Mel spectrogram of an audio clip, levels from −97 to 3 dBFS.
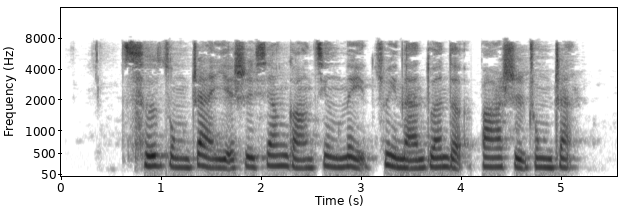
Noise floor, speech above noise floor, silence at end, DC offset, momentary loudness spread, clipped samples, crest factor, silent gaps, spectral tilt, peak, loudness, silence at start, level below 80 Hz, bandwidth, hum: -44 dBFS; 26 dB; 0.4 s; under 0.1%; 6 LU; under 0.1%; 18 dB; none; -3 dB/octave; -2 dBFS; -18 LUFS; 0.35 s; -62 dBFS; 8.4 kHz; none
